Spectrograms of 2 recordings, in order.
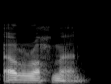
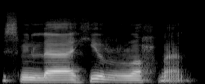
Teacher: Two Ra's. You drop one of the shaddas, you drop a Ra.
